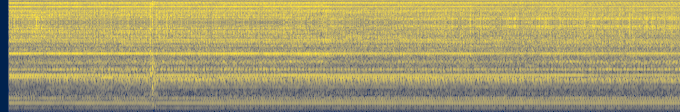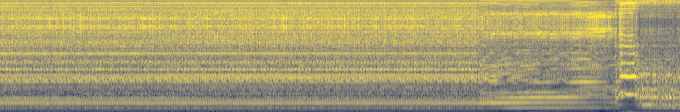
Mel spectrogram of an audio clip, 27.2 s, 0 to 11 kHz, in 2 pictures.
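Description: CNC milling machine running, its spindle turning a 6 mm HSS end mill at about 4000 rpm as it cuts a contour into metal plate: a steady machine whine made of several fixed tones. About 23 seconds in the tone shifts, and near the end it dips briefly before picking up again.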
